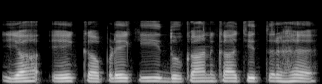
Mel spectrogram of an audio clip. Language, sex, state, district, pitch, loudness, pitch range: Hindi, male, Jharkhand, Deoghar, 150 Hz, -17 LUFS, 145-150 Hz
